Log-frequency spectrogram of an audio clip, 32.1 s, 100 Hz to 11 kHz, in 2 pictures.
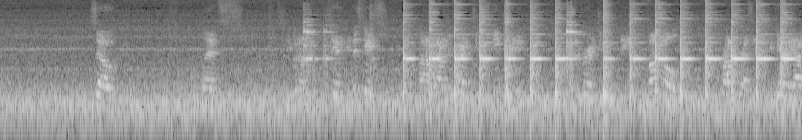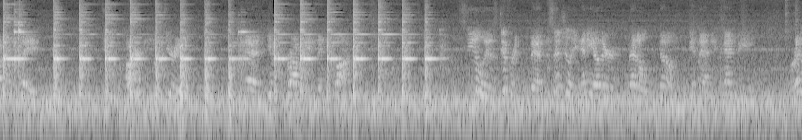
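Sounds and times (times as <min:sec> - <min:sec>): hammer striking steel on anvil: 0:06.0 - 0:06.8, 0:07.4 - 0:25.0.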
